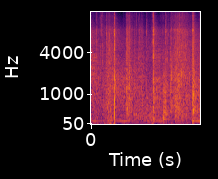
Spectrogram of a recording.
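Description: Paper and plastic wrapping rustling and crinkling as bundles of raw lamb skewers are unwrapped by hand, with a couple of sharp clicks.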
